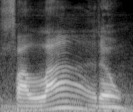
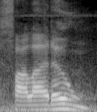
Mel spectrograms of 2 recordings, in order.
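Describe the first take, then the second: First: The stress is on the middle syllable. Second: The stress is on the last syllable. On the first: The action happened in the past. "Aqui é passado. Então é o meio da palavra" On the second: The action will happen in the future. "Quando a gente acentua o finalzinho da palavra é futuro"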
